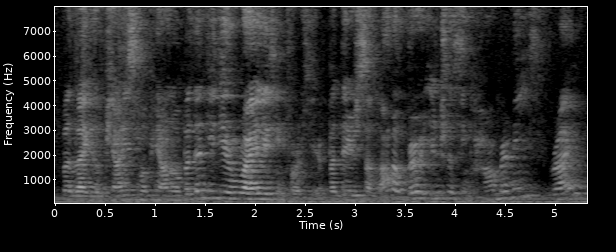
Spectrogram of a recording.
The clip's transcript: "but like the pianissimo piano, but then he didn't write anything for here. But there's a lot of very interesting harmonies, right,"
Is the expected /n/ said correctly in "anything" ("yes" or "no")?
no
